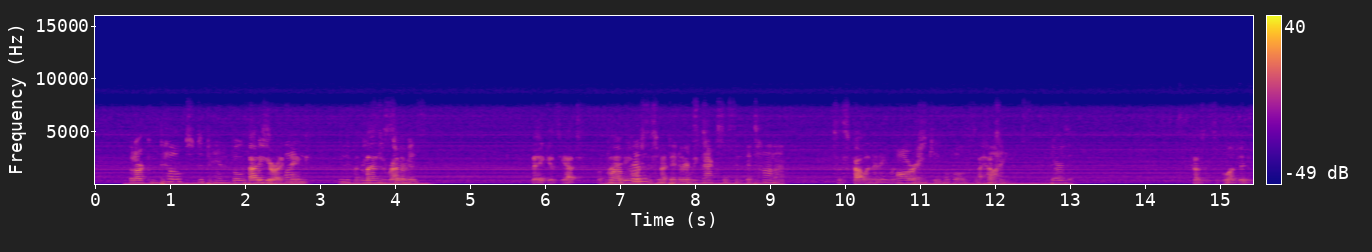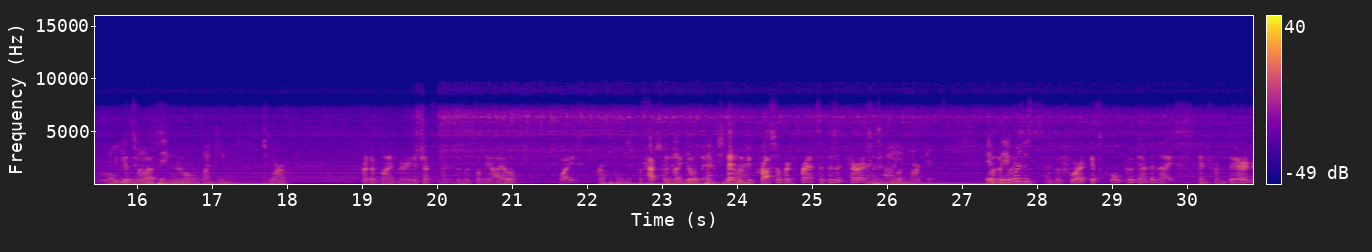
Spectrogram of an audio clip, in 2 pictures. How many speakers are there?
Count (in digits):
2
